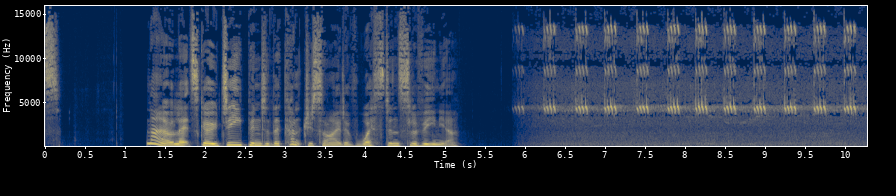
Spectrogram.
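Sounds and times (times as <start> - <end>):
speech: 1.3 - 5.2
crickets and grasshoppers chirping outdoors: 5.9 - 10.2.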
